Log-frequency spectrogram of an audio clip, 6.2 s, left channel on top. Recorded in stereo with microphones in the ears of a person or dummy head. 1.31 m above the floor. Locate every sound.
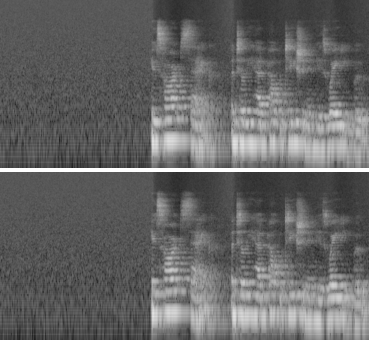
2.5 s a woman speaking: 10° right (ahead or behind), 1.6 m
